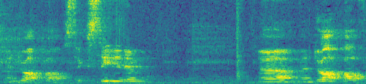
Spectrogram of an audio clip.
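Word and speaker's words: Andropov: and drop off and his name is pronounced and drop off succeeded him and drop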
